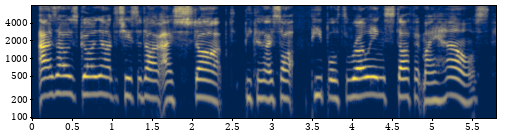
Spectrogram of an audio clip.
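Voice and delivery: usual speaking voice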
